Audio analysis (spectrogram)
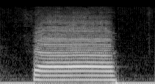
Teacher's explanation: سا کا مخرج ہے زبان کی نوک اور ثنایا علیہ کا سرا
